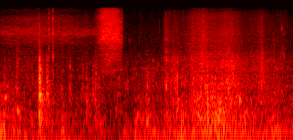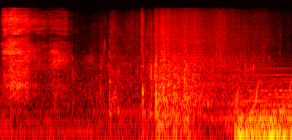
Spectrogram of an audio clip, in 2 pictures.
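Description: Water and wind noise around a moving boat, with short bursts of hiss about a second and a half in and a louder one around four and a half seconds.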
